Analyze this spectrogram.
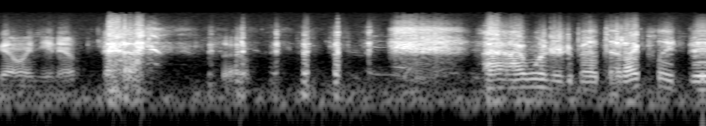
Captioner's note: laughs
